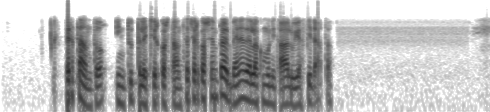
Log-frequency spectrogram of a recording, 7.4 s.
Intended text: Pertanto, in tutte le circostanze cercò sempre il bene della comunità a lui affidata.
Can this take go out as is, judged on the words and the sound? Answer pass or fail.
pass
